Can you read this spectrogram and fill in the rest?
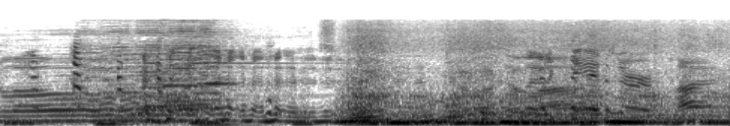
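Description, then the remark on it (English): A tractor engine rumbles past in a Christmas parade, its low drone swelling and shifting as it goes by, with voices talking loudly over it throughout. “He's passing the tractor.”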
